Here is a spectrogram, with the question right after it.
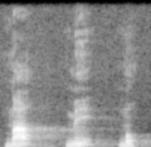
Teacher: the letter of meme pronounced by closing two lips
